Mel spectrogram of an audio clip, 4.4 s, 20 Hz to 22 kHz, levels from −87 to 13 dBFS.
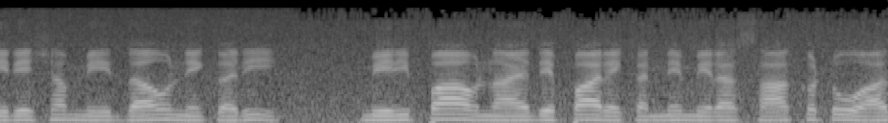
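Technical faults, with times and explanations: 1.47 to 4.44 s, Bluetooth SBC bit pool drop: the speech turns dull and gritty to the end, its treble fading under a grainy haze. The encoder's bit budget fell, fitting a bit pool cut from 31 to 14 (about 99 kbps), which starves the top sub-bands and coarsens the rest.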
